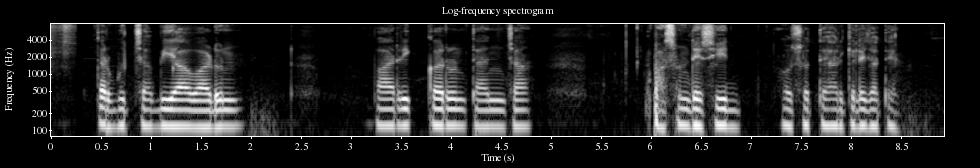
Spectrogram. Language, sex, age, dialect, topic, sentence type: Marathi, male, 18-24, Varhadi, agriculture, statement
